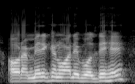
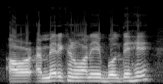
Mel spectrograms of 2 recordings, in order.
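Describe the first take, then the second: The two takes are said the same way.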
